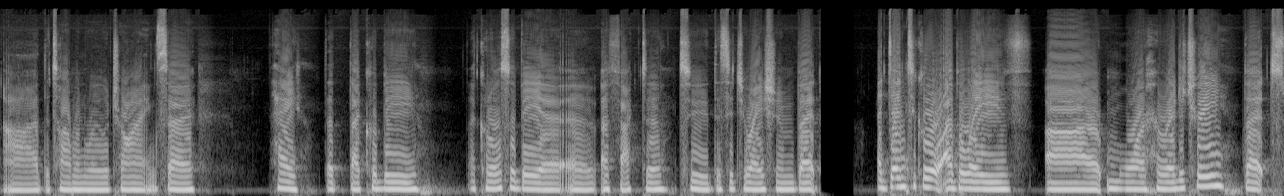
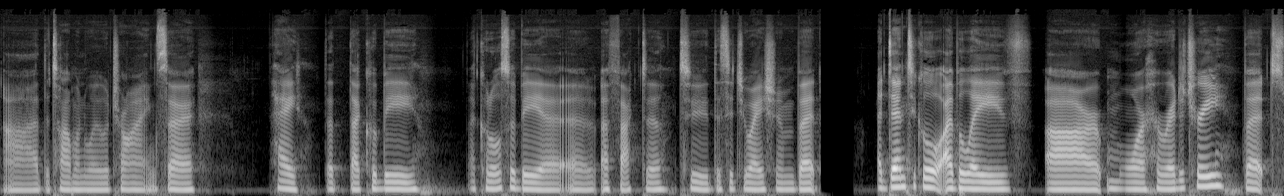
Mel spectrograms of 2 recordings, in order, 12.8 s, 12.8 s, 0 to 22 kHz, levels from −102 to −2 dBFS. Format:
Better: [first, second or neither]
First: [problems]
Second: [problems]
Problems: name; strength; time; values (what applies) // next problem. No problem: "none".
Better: second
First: distortion; heavy; 21% of the sound clipped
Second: none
